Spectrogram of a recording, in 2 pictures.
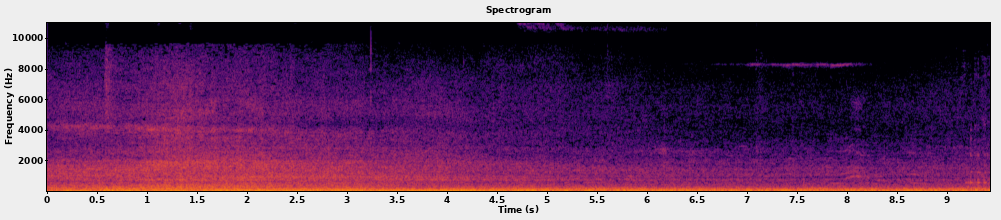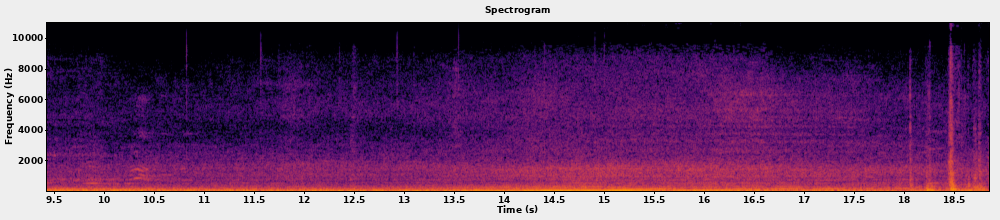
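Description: Road and engine rumble inside the cabin of a moving Honda car, a steady low drone that swells louder about fourteen seconds in.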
